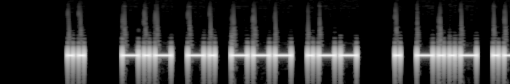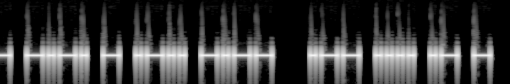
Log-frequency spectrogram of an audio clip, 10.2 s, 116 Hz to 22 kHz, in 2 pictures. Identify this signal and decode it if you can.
Morse code, heard as a keyed tone, about 21 wpm, 700 Hz. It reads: I KNOW EXACTLY WHAT
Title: Sentences from Top 1000 Words - Review Part 6 - 22wpm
